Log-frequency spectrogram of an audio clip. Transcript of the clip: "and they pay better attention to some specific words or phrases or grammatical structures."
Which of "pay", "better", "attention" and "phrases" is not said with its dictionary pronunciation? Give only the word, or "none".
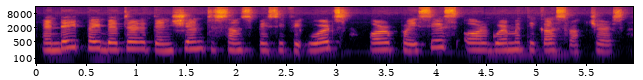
phrases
